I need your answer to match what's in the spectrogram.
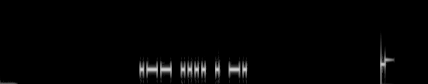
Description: Morse code, heard as a keyed tone, about 36 wpm, 700 Hz. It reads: WHEN
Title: Top 100 Words 35wpm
